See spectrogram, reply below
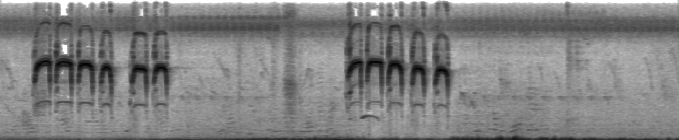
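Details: Bar-winged prinia lure song: fast bursts of loud, arched, metallic notes, five then three, later six more, separated by quiet stretches with low rumbling background noise and a steady high electronic whine.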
